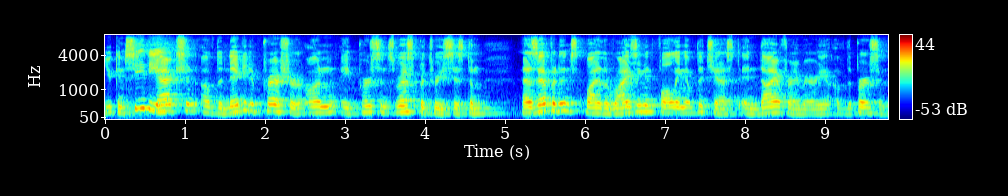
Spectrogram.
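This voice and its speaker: Noticeable background noise and audible room echo accompany a man with an American accent speaking at a fairly high pitch. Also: ordinary pitch variation, moderate pace, hardly any pauses. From US. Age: 70s. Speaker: engineer. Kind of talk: scripted narration.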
